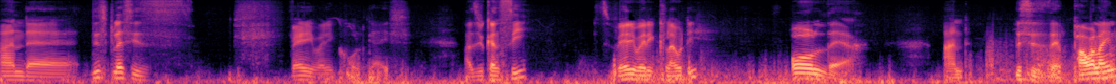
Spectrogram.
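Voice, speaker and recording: A man talks at a fairly slow pace with fairly low pitch, lively intonation and big swings in loudness, leaving long, frequent pauses. The sound is dry with no echo, over noticeable background noise. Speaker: travel vlogger. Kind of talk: casual vlog chat. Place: open country. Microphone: phone near.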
